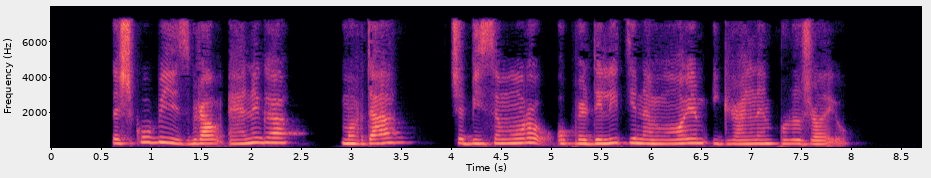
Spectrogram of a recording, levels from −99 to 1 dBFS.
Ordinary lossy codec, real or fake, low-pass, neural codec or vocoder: MP3, 48 kbps; fake; 7.2 kHz; codec, 16 kHz in and 24 kHz out, 0.9 kbps, LongCat-Audio-Codec, fine tuned four codebook decoder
